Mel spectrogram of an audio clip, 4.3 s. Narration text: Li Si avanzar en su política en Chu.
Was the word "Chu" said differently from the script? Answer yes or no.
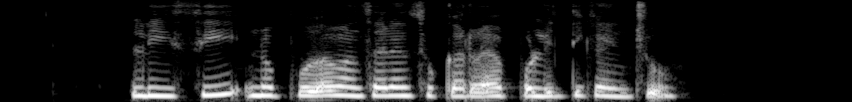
no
